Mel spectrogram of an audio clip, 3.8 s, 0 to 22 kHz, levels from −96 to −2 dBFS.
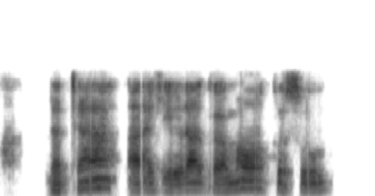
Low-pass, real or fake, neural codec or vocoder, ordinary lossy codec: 5.4 kHz; fake; codec, 16 kHz in and 24 kHz out, 1.1 kbps, FireRedTTS-2 codec; Opus, 32 kbps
